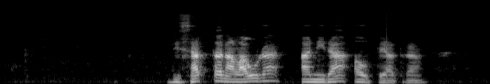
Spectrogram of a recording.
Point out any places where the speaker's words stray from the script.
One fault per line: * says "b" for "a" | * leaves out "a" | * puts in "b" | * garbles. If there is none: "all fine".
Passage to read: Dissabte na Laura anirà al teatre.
all fine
